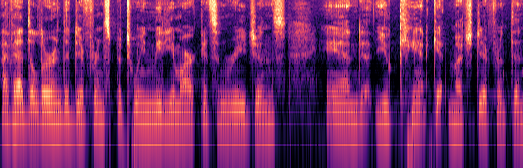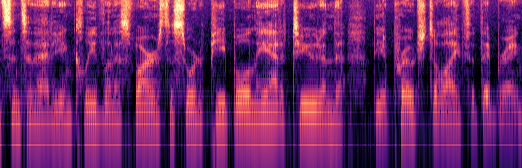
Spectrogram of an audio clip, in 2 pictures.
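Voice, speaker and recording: Fairly high in pitch, a man talks at a fairly quick pace with an American accent. His dark, mellow tone is somewhat breathy, with monotone, flat intonation. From Philadelphia area, Pennsylvania. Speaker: political consultant. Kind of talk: interview.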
